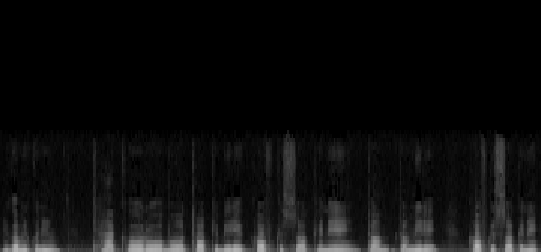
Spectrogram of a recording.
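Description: A man teaching a grammar lesson, explaining slowly and repeating each step while asking questions. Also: medium pitch, fairly even intonation, creaky, mellow.

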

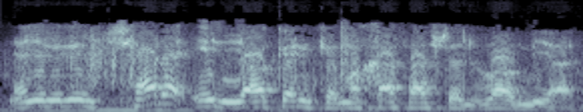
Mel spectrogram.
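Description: A man's voice: a little high, lively intonation, slight background noise. A man teaching a traditional Arabic grammar lesson, explaining step by step and quizzing his student as he goes. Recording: muffled lo-fi recording.

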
